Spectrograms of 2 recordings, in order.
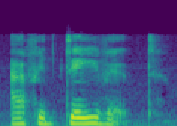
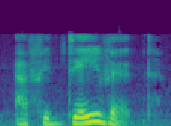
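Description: First: The word is said with 'f' and 'v' sounds. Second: The word is said with 'f' and 'v' sounds.

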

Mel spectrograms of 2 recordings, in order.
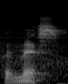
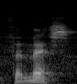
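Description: First: The stress is on the second syllable. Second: The same.

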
